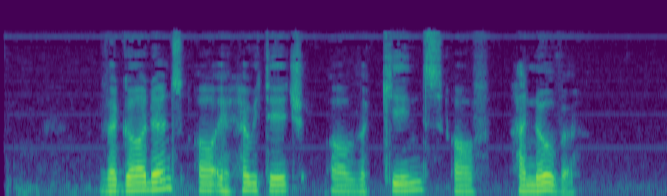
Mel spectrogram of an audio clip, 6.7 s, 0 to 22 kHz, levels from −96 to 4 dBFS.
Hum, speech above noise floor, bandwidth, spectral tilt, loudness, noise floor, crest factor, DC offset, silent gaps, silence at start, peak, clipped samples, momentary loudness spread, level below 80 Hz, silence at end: 50 Hz at -50 dBFS; 40 dB; 11.5 kHz; -6.5 dB/octave; -22 LUFS; -61 dBFS; 18 dB; under 0.1%; none; 1 s; -6 dBFS; under 0.1%; 14 LU; -56 dBFS; 0.95 s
